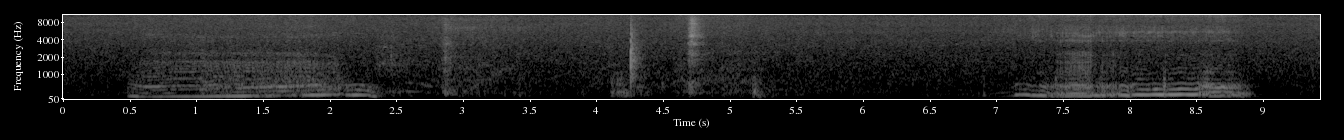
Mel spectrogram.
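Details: Cat snoring while asleep: two long, rattling, buzzing breaths with soft clicks between them; snoring.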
